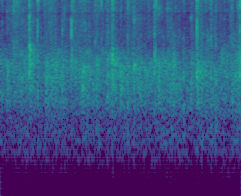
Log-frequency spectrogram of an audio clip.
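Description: A church congregation applauds in praise of Christ during a French-language worship service, steady dense clapping filling the room without pause, fairly close and even in loudness throughout.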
